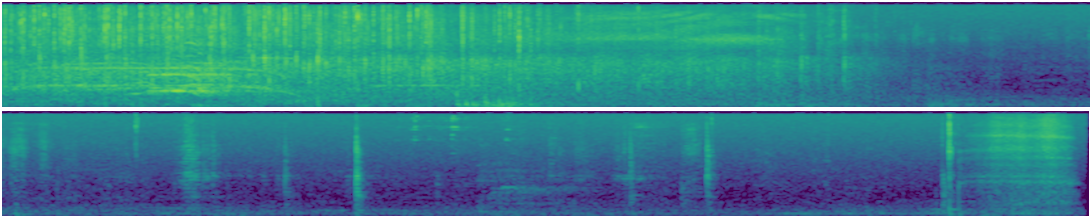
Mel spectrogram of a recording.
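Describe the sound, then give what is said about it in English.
An audience applauds as a guest speaker is welcomed up: dense, loud clapping for about six seconds that quickly dies away, leaving near silence broken by a few faint isolated clicks. “So, why don't you guys welcome up Bill Wilkinson? Give him a hand, everybody.”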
